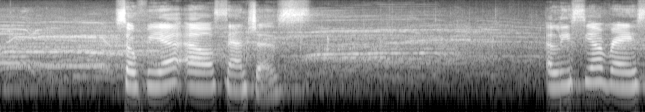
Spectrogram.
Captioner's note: crowd cheers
